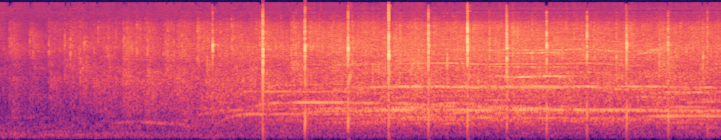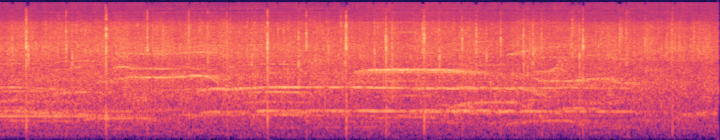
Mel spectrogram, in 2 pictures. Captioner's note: applause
